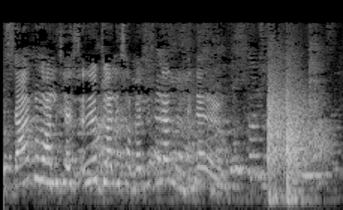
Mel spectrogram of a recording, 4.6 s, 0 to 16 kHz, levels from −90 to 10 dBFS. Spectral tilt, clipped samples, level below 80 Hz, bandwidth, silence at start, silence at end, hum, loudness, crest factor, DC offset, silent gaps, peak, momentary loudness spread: -3.5 dB/octave; under 0.1%; -60 dBFS; 11.5 kHz; 0.05 s; 0.05 s; none; -15 LUFS; 16 dB; under 0.1%; none; 0 dBFS; 8 LU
